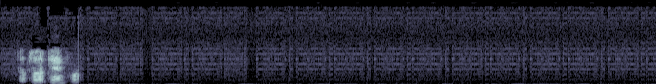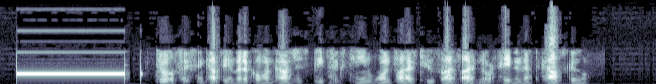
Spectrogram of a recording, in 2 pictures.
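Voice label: police scanner radio, Scottsdale Police; ThompsonPeakHigh; SCTSDLE PD - PD2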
